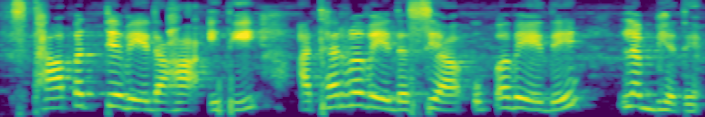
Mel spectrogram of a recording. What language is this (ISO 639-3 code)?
san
